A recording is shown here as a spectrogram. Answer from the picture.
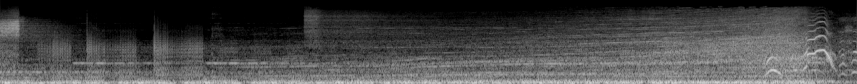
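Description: Horror film background score: a deep low drone under a held high tone, swelling upward in pitch over the last few seconds.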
